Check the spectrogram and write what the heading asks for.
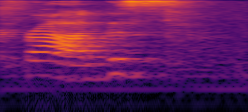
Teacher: in the word frogs, that S is going to sound like a Z. And the reason for that is that the G, the last sound before the S, is voiced.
